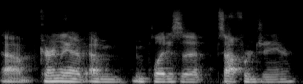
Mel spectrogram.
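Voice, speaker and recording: Man, software engineer on a panel, monotone, gravelly, plain, self-deprecating. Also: mid-range voice, brisk. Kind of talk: panel introduction. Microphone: video call.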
